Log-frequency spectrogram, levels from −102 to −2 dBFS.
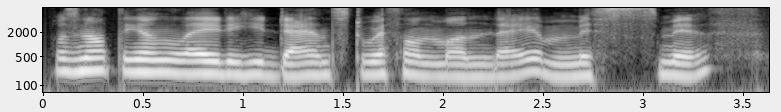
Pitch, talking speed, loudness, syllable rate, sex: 190 Hz, 215 wpm, -16 LUFS, 4.6 syllables/s, female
